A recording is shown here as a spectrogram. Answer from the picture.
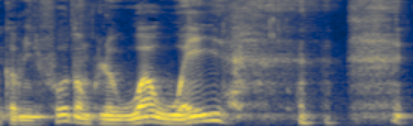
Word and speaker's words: Huawei: huawei nomme que voilà on m'a appris à prononcer le nom de la marque comme il faut donc le huawei y 330 donc je rappelle kim qui m'a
